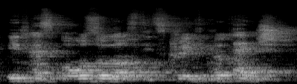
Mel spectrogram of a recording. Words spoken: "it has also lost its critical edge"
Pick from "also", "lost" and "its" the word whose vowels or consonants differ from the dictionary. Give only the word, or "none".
none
